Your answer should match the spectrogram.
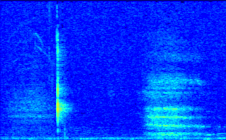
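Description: A single sharp click about half a second in, then a short, soft intake of breath about a second and a half in, over low room hum.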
